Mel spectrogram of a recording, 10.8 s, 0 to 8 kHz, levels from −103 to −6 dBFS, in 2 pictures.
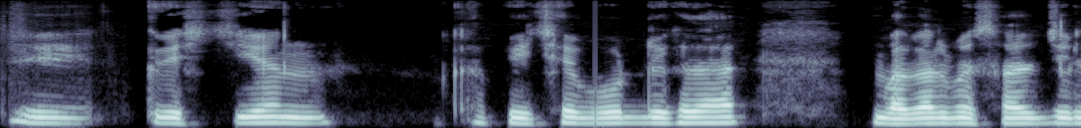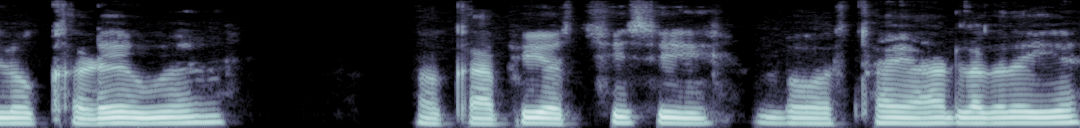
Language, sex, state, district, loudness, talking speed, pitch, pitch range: Hindi, male, Uttar Pradesh, Deoria, -22 LUFS, 140 wpm, 130 Hz, 125-135 Hz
